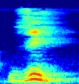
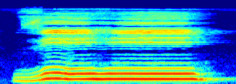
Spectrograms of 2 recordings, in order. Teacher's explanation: Hadhi ha dua harakat ada alif kecil mad asli. Zih za zi hujung lidah keluar pada gigi depan, matikan dengan ha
